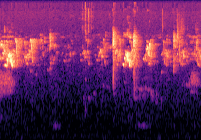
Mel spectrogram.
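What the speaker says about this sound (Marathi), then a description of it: "पक्ष्यांचा वगैरे तुम्हाला आवाज येत असेल किलबिलट पक्षी झाडावरती करतात" Birds chirping in trees in the morning, a series of faint high, bright tweets and trills in short bursts against an otherwise quiet background.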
